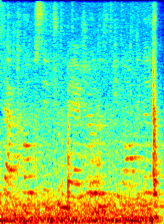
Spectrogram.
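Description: A woman's voice speaking over a heavy, steady low room rumble, with one sharp click just before the end.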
